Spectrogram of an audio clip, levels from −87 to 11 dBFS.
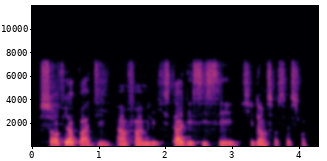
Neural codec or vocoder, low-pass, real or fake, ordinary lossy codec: none; 7.2 kHz; real; none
